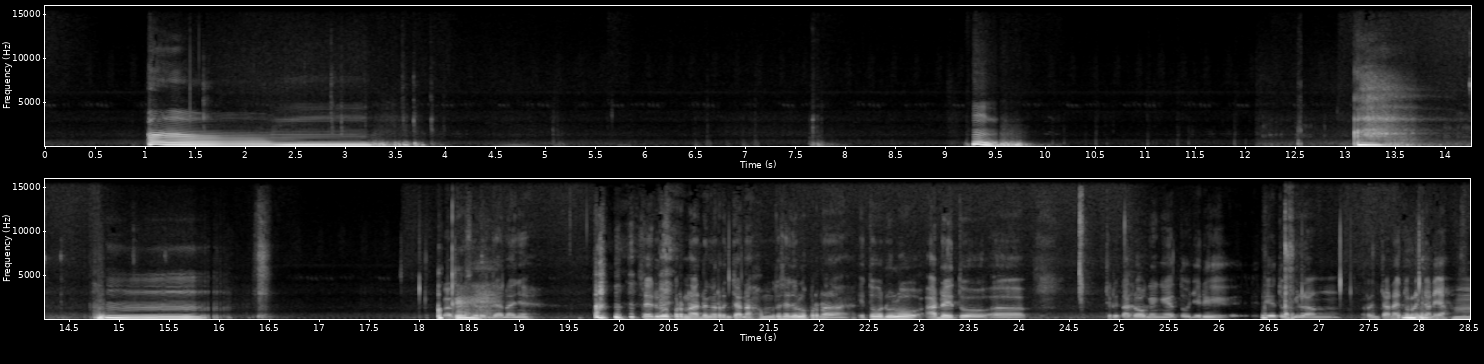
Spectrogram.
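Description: A young woman talks and laughs animatedly into a close microphone.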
